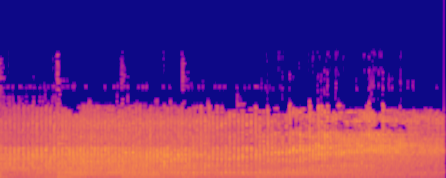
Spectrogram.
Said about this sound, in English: Well, he fixed that with an axe and got his car started and coaxed his two-cylinder engine into life and drove off into his future and ours.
